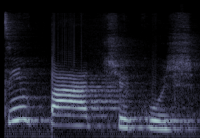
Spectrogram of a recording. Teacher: em simpáticos é antepenúltima sílaba ela é uma proparoxítona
